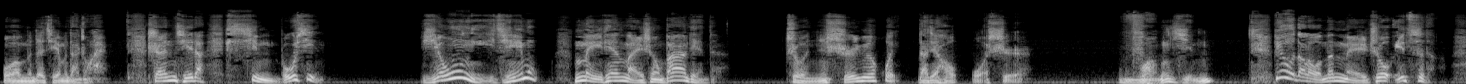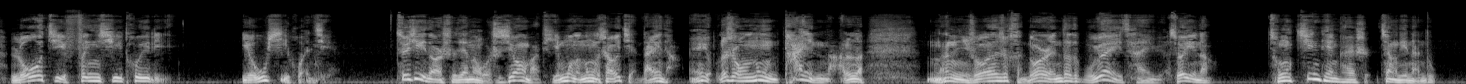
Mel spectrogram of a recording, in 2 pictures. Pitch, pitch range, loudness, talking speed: 100 Hz, 95-155 Hz, -16 LUFS, 235 characters per minute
